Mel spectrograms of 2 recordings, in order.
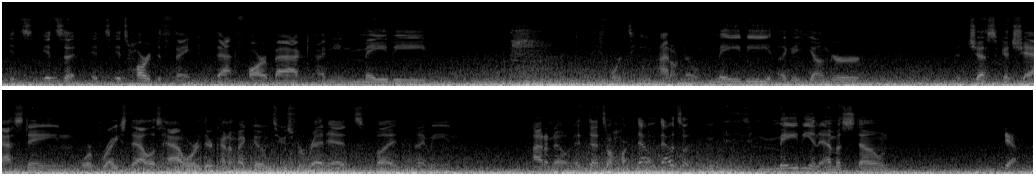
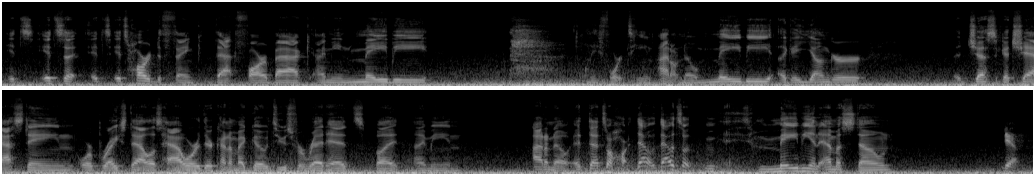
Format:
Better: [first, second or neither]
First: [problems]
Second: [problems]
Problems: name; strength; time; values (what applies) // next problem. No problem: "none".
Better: second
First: wind noise on the microphone; heavy; 3 dB below the speech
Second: wind noise on the microphone; occasional gusts; 15 dB below the speech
